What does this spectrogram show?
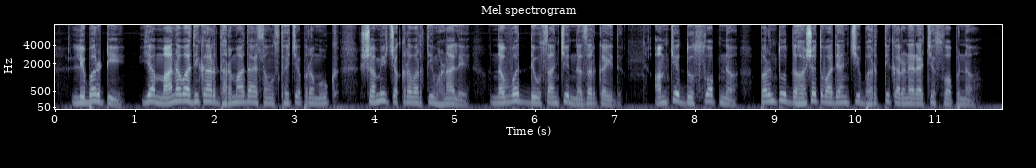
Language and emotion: Marathi, neutral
